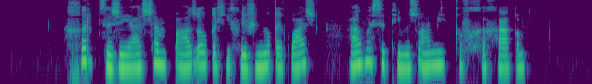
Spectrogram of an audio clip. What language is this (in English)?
Kabardian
